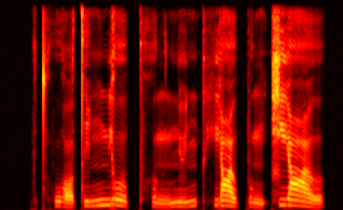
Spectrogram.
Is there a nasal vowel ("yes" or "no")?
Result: no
